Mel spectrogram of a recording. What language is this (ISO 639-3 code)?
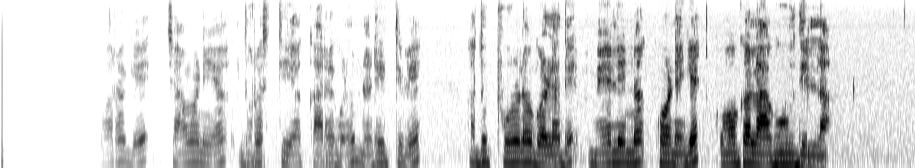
kan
